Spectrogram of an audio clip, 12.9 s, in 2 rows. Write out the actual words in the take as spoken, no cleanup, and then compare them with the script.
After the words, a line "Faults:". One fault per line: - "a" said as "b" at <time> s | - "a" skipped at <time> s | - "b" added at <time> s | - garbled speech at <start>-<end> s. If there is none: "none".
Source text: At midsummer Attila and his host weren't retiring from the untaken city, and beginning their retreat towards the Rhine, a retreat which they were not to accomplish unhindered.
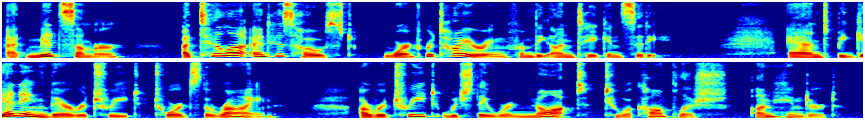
At midsummer Attila and his host weren't retiring from the untaken city, and beginning their retreat towards the Rhine, a retreat which they were not to accomplish unhindered.
Faults:
none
